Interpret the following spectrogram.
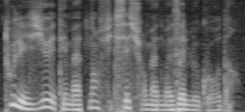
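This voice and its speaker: A man reading a children's novel aloud in a measured way, adding short explanatory asides. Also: mid-range voice, lively intonation, mellow. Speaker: audiobook narrator.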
